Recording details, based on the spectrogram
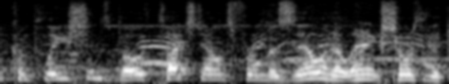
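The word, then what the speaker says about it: Mazil: No relation because it is spelled differently, though it's pronounced almost identically.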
